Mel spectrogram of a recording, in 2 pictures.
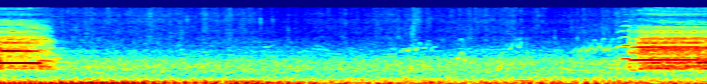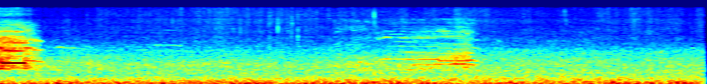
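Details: Domestic swan goose, a female tending her gaggle, gives short, harsh, nasal honks, two loud ones about three seconds apart and a fainter third, over a steady low rumble.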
